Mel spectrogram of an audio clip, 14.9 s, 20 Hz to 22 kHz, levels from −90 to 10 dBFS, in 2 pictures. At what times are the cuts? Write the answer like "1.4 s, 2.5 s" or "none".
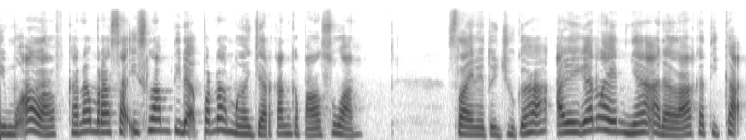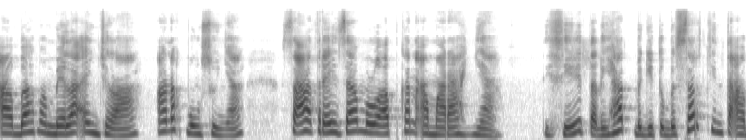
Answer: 12.8 s

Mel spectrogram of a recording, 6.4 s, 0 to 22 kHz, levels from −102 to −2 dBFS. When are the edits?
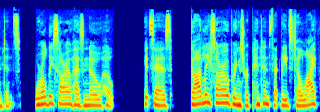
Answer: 2.7 s

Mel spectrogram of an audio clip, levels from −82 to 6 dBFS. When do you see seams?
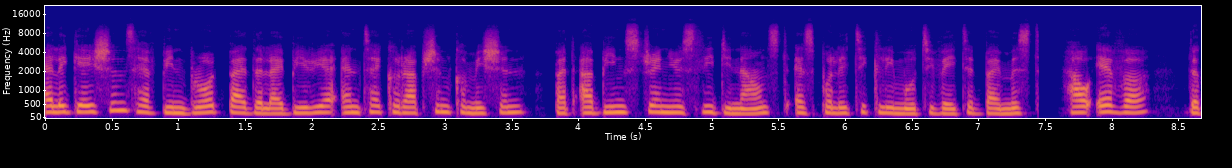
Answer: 3.7 s, 7.4 s

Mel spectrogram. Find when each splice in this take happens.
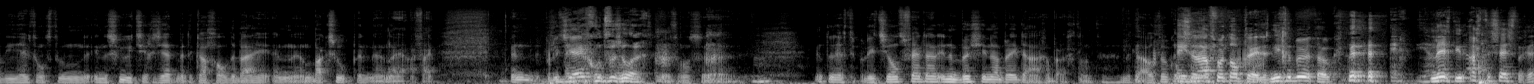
6.5 s, 11.8 s, 13.9 s

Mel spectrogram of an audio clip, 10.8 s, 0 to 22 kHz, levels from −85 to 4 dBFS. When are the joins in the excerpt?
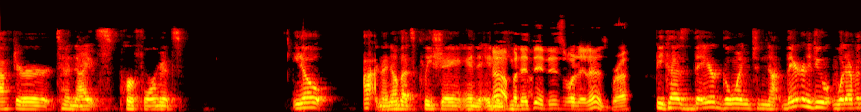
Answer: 4.7 s

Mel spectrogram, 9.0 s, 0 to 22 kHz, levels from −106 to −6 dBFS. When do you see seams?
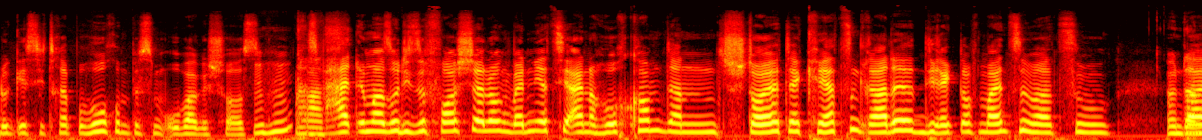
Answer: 2.2 s

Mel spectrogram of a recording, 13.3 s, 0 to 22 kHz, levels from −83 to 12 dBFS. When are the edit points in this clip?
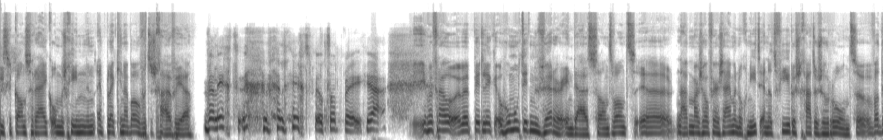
10.3 s

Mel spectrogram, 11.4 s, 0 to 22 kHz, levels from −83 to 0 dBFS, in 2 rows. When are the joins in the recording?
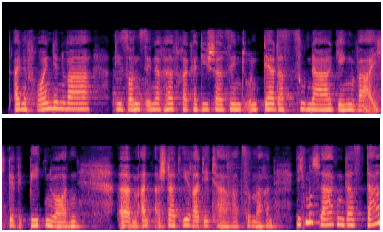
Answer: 1.7 s, 10.4 s

